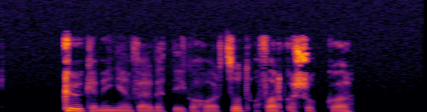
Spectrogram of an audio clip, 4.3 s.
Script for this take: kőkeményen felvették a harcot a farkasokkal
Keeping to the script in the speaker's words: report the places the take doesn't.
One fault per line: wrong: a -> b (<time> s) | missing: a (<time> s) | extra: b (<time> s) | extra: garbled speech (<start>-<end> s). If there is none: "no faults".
no faults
